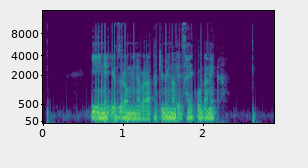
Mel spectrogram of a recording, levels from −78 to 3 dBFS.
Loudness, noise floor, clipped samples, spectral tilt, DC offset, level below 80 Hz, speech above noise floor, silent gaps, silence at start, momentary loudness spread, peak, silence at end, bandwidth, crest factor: -21 LUFS; -54 dBFS; under 0.1%; -7 dB/octave; under 0.1%; -38 dBFS; 34 dB; none; 0.05 s; 6 LU; -6 dBFS; 0.25 s; 11.5 kHz; 16 dB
